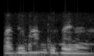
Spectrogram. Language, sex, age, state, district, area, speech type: Telugu, male, 18-30, Andhra Pradesh, Annamaya, rural, conversation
